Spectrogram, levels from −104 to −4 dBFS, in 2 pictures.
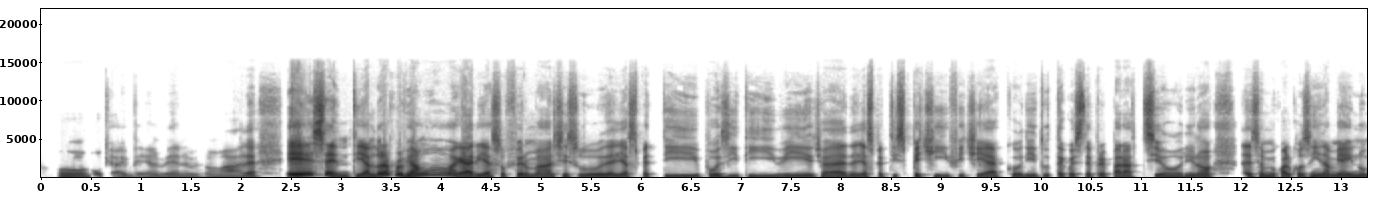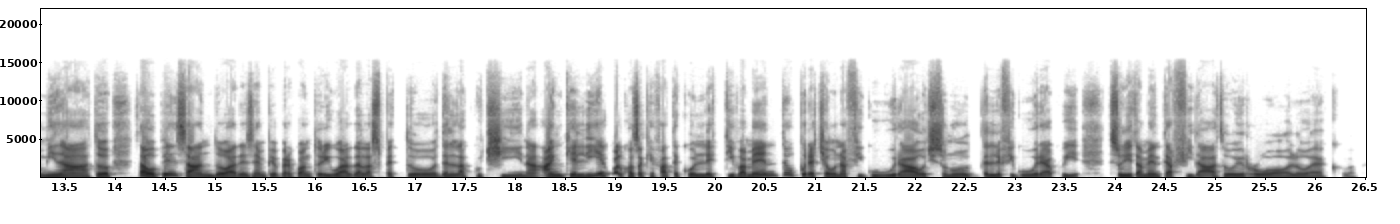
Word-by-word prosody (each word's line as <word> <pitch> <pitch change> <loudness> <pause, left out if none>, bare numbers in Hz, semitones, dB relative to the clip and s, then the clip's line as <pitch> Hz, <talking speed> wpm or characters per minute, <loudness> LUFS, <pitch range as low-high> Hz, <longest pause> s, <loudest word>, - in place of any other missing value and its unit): O 135 -3 -4
okay 135 -3 -14
bene, 120 -1 -17
bene 125 -1 -14
meno 130 0 -19
male. 125 +2 -5 0.3
E 210 +3 +12
e - - +7
senti, 155 - +3
allora 155 +3 +6
proviamo, 255 +6 +5
magari, 175 -7 +5
a 175 - +3
soffermarci 155 -3 -2
su 150 -2 -3
degli 150 -1 0
aspetti 150 0 -4
positivi 145 -2 -5
cioè, 140 -1 0
degli 140 +1 -4
aspetti 155 +1 -5
specifici, 150 -2 -4
ecco, 135 +1 -2
di 140 0 -4
tutte 155 +3 -5
queste 150 0 -3
preparazioni, 145 -2 -3
no, 140 +1 -3
ad - - -1 0.3
esem 155 0 -3
qualcosina 155 +1 -1
mi 155 0 -1
hai 150 0 0
nominato, 155 +2 +1
stavo 180 +1 +3
pensando, 190 -6 +3
ad 140 +1 +2
esempio, 165 -2 -4
per 150 0 -2
quanto 150 0 -3
riguarda 150 -1 +1
l'aspetto 145 -1 -3
della 150 0 -2
cucina: 145 -4 -3
anche 195 +2 +3
lì 180 +6 -1
è 225 - +3
qualcosa 180 0 0
che 180 -2 -10
fate 170 0 -3
collettivamente 175 - -1
oppure, 280 - +1
c'è 175 - -1
una 160 -1 -1
figura 155 -1 -1
o 150 - 0
ci - - -1
sono 150 -1 -3
delle 160 +1 0
figure 155 -2 -3
a 150 - 0
cui 150 -1 -6 0.3
solitamente 160 -1 0
è 155 - +2
affidato 150 -2 -3
il 145 -1 -1
ruolo, 135 -2 -3
ecco? 135 +2 -11
150 Hz, 155 wpm, -23 LUFS, 145-165 Hz, 0.3 s, E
